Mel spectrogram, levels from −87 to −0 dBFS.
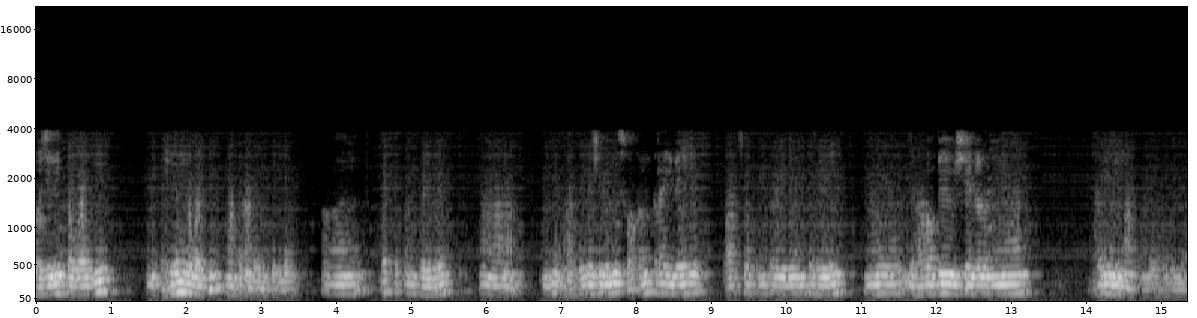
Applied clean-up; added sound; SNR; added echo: neural separator model SepFormer DNS4.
